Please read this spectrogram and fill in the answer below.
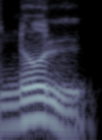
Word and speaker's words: null: যেমন এটাকে আমরা বলি নুল, ঠিক আছে, নুল। তারপর হচ্ছে, সরি সরি সরি সরি, জিরোটা দেওয়া হয়নি। এটাকে আমরা নুল না, উপরে এটা জিরো দিতে হবে। জিরো হচ্ছে নুল, কেমন?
